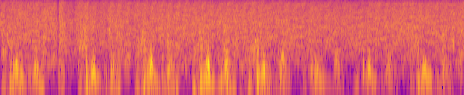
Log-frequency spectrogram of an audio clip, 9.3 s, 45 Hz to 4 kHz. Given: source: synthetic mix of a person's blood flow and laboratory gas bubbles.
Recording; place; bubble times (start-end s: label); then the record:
Doppler ultrasound of blood flow; precordium
9.00-9.10 s: bubbles
9.18-9.30 s: bubbles
From the record:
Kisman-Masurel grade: 111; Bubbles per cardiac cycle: 1 to 2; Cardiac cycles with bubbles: 1 to 10%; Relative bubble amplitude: barely perceptible (0.100 to 0.250); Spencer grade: 1 (occasional bubble signal discernible with the cardiac motion signal, with majority of cardiac periods free of bubbles); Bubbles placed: only in the low amplitude regions of the cardiac cycle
